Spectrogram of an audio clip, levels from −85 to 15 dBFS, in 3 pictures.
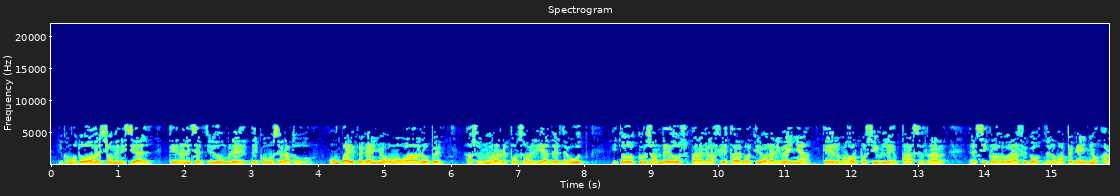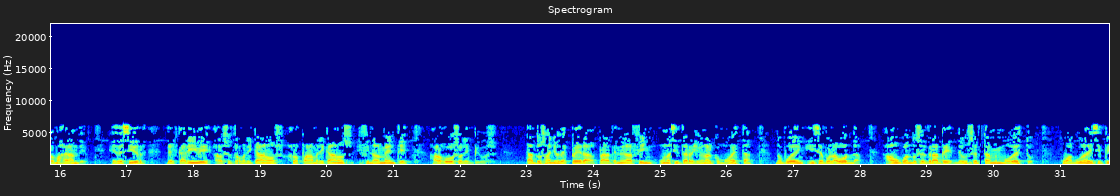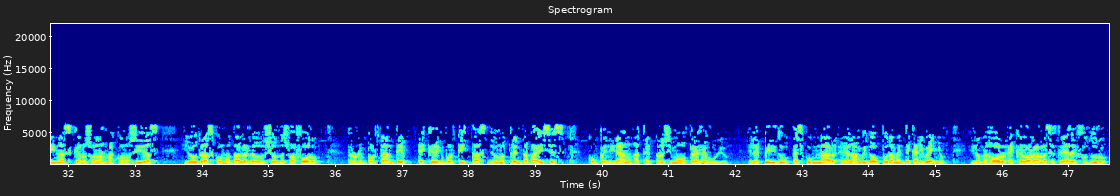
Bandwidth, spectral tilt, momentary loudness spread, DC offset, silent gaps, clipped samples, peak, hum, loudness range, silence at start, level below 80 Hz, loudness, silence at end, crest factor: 6.6 kHz; -5 dB/octave; 9 LU; under 0.1%; none; under 0.1%; -2 dBFS; none; 3 LU; 0.1 s; -50 dBFS; -19 LUFS; 0.05 s; 16 dB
